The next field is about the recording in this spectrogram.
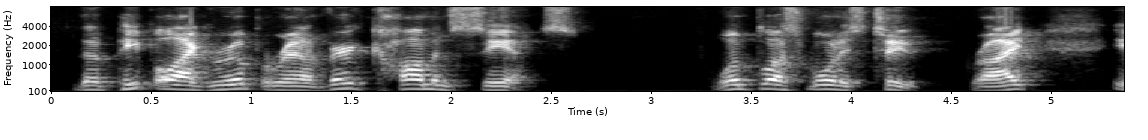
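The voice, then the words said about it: Southern US accent. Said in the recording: “I'm a Southern boy, as you may be able to tell from the accent.”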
